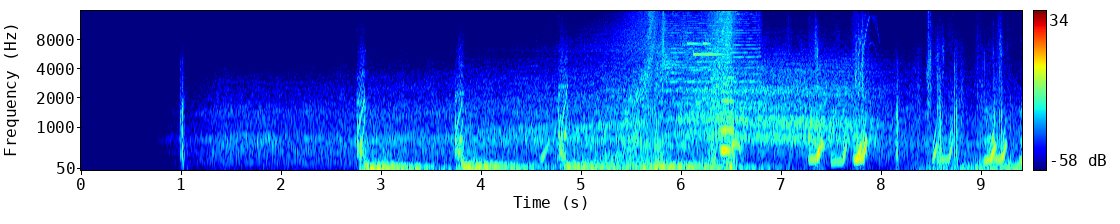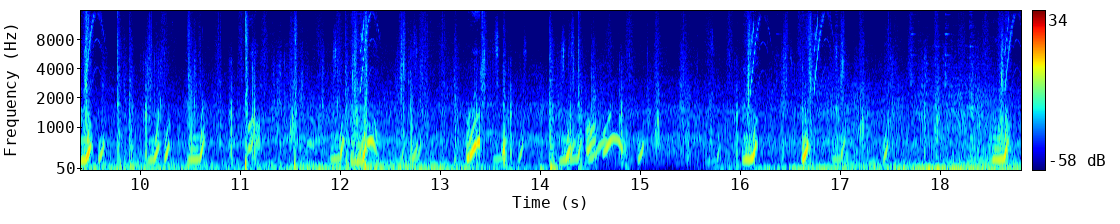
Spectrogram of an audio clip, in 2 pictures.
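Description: Upbeat game music plays.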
